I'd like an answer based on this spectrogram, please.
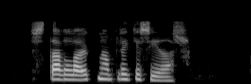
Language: Icelandic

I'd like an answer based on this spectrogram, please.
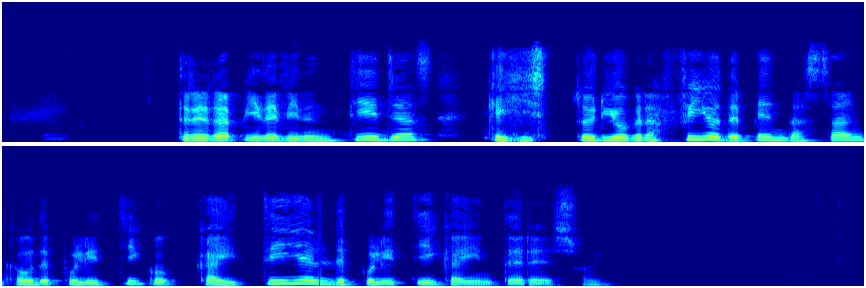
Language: Esperanto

